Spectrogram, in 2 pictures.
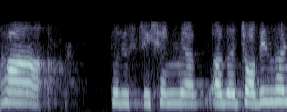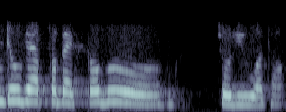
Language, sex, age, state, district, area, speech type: Hindi, female, 18-30, Madhya Pradesh, Betul, rural, conversation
